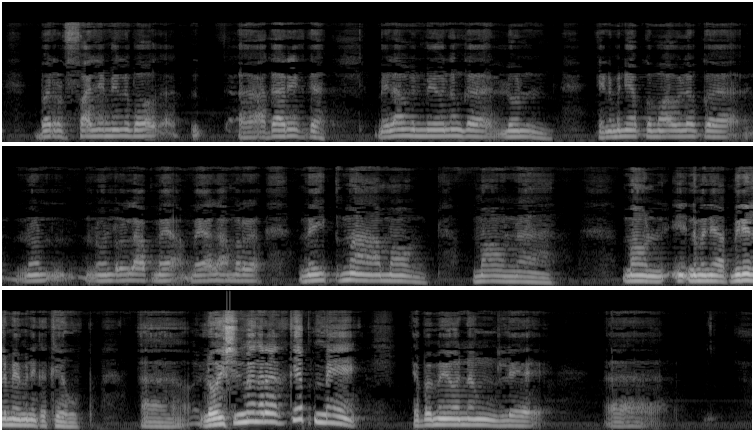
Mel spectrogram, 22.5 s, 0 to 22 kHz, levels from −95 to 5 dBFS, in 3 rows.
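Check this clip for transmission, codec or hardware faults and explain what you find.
One fault runs through the whole recording: HE-AAC compression, and the damage is heavy. The treble reaches higher than plain AAC would at this bitrate, but s sounds come out gritty and metallic, and nothing is present above about 11.8 kHz. The likely cause is a codec coding only the lower band and rebuilding the top by copying lower bands upward, which fits a very low bitrate around 16 kbps. On a spectrogram the upper band looks like a smeared, repeated copy of the lower one, ending at a hard ceiling.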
